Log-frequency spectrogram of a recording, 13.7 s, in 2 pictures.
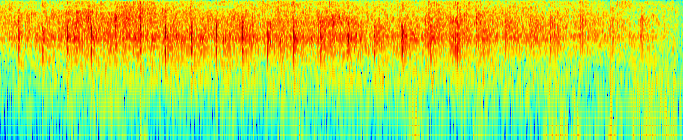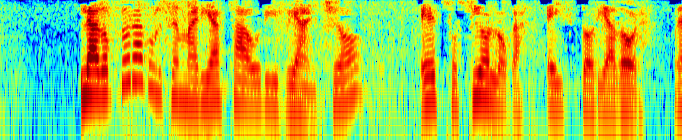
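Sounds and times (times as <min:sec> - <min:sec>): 
audience applause: 0:00.0 - 0:07.0
speech: 0:07.6 - 0:13.6.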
